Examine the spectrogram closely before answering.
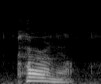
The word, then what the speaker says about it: colonel: take this word here this word is written colonel but it's pronounced kernel now the reason it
